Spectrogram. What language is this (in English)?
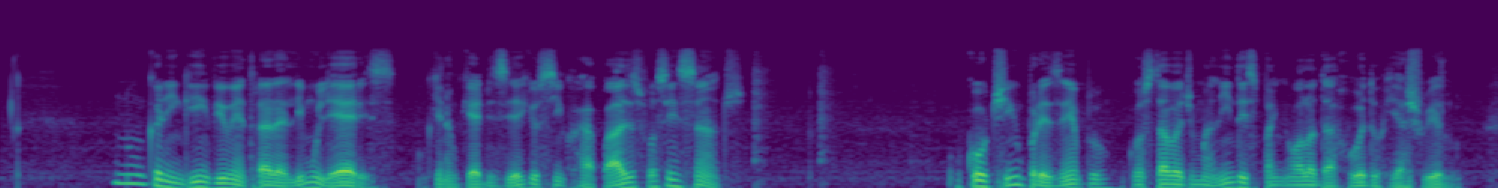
Portuguese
